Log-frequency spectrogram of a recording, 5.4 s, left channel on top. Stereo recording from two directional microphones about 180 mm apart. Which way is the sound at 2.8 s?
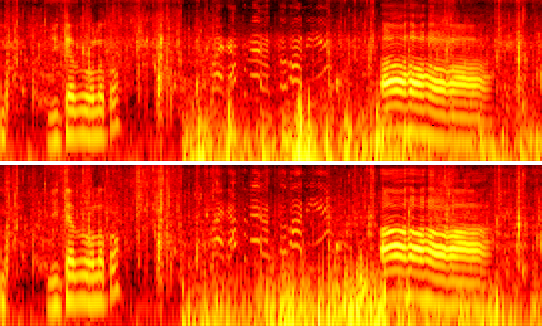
5° right (ahead or behind).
